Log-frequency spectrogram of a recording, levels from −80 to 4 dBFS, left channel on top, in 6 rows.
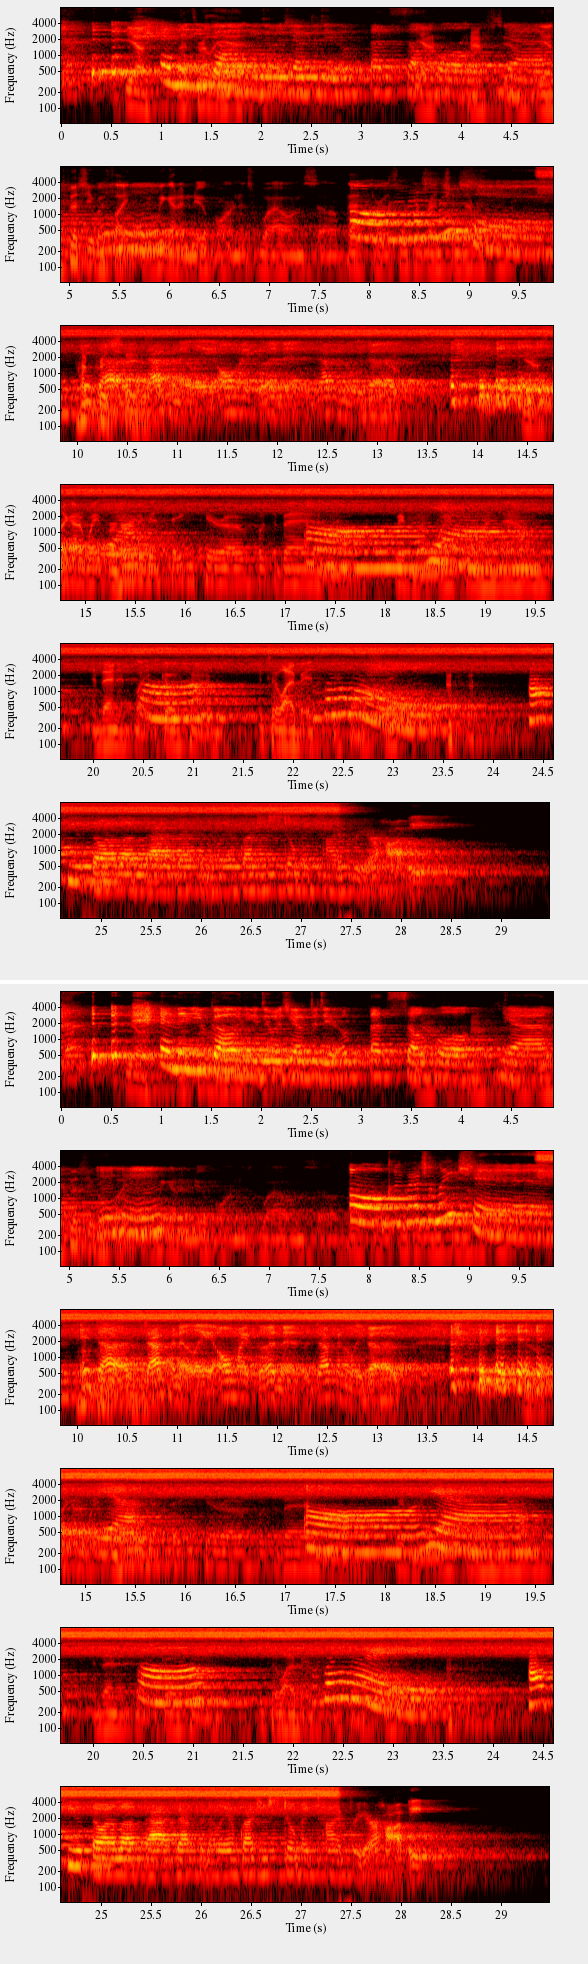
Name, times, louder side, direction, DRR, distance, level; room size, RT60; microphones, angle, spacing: voice 1, 0.0-4.1 4.4-4.9 5.3-5.9 7.8-14.7 15.1-15.6 17.2-19.5 20.5-21.1 22.3-23.5 24.3-28.2, right 3 dB, 60° right, 7 dB, 0.8 m, -31 dB
voice 2, 1.2-1.9 3.5-9.4 10.0-10.7 12.8-13.2 14.5-17.7 18.1-19.7 20.0-21.3 21.7-23.1 23.5-23.8, left 4 dB, 40° left, 10 dB, 0.5 m, -42 dB
sound 1, 9.7-27.4, right 8 dB, 25° right, 0.3 m, -29 dB
12.5 x 8.7 x 3.8 m, 2.9 s
head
